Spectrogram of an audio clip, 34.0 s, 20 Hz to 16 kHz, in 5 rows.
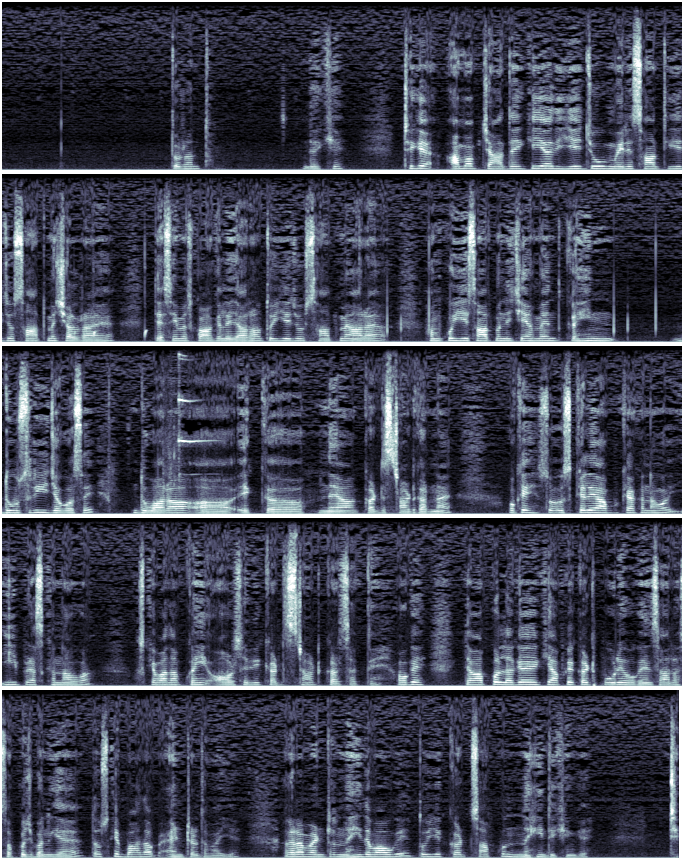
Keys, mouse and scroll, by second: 31.5-33.9 middle drag.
